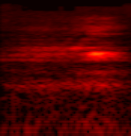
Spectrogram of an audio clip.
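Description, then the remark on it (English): A single quiet, stifled sneeze, a brief nasal snort-like burst of air peaking near the end, with no talking around it. “Sorry, I had to sneeze.”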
